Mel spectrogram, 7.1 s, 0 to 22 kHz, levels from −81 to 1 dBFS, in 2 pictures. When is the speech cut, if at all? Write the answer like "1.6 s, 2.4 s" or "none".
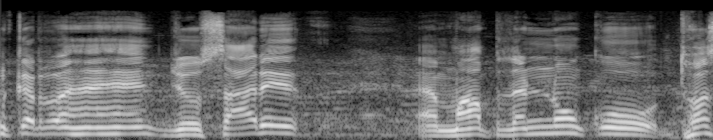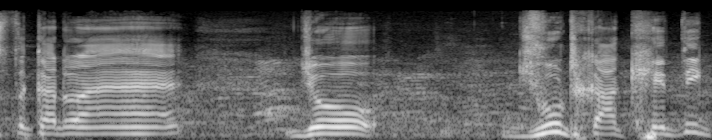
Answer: none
